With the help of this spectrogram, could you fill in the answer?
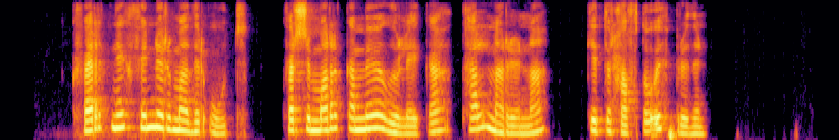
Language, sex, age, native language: Icelandic, female, 30-39, Icelandic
